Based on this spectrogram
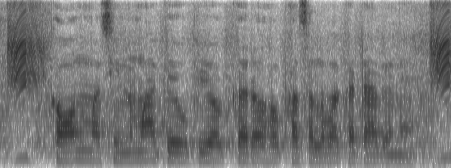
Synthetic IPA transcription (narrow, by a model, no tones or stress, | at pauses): kɔːnməʃinmãkeʊpjoːɡ̚kəɾəɦopʰəsəlʋakəʈaːbenẽː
